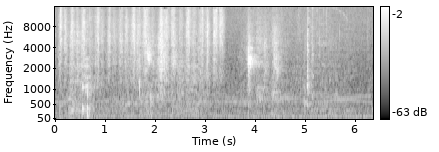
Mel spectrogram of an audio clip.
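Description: Truffle being shaved on a handheld truffle slicer, a quick run of rasping strokes that stops about three and a half seconds in. A few light knocks follow.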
